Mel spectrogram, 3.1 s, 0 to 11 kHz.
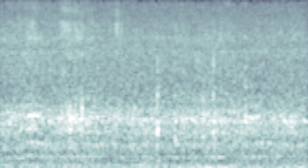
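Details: Honey bees at a hive during a beekeeper's check on 17 July 2020, a steady low droning hum of many bees filling the recording, with faint handling noises over the continuous buzz.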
